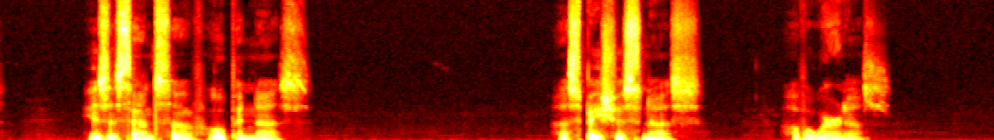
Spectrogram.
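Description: An older man speaks calmly and softly into a close microphone, with long pauses.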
